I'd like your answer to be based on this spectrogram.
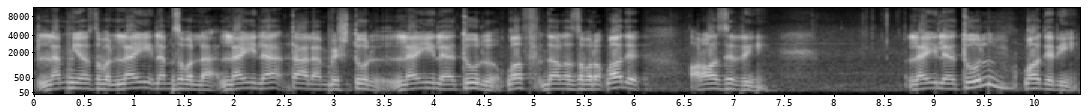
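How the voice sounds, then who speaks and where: Bangladeshi Bengali male Quran tutor, very unhurried, spells each syllable before chanting the verse. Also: fairly high pitch, smooth, highs cut off. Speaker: Quran recitation teacher. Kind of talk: spelling-out Quran lesson with slow recitation.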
